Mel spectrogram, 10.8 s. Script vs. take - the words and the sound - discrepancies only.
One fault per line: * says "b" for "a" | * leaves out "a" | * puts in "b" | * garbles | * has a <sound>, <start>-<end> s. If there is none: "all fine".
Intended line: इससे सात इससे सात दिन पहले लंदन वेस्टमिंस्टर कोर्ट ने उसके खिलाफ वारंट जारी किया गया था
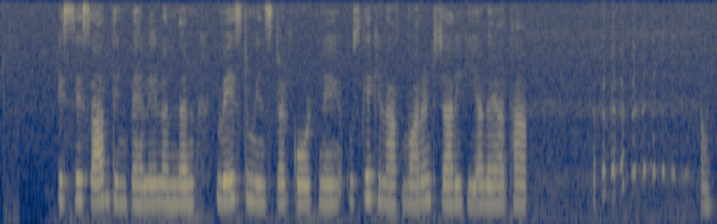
* leaves out "इससे सात"
* has a laugh, 8.8-10.4 s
